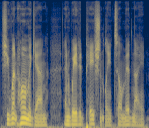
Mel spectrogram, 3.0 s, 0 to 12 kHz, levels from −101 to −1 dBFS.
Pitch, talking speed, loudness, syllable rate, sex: 95 Hz, 180 wpm, -20 LUFS, 5.5 syllables/s, male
